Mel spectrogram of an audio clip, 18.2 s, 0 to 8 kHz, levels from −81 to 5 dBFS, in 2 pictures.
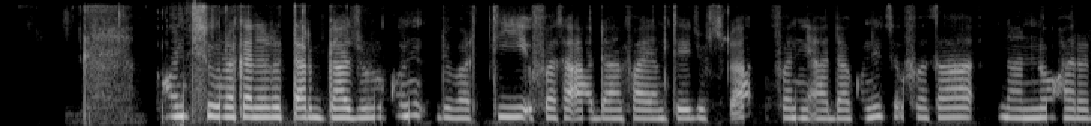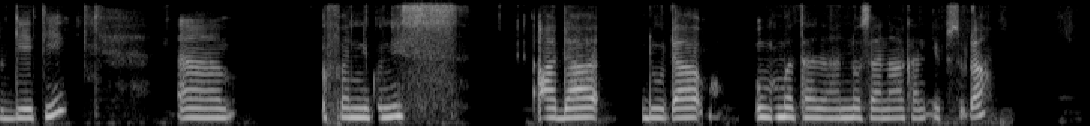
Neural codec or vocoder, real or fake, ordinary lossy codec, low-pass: none; real; Opus, 16 kbps; 7.2 kHz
